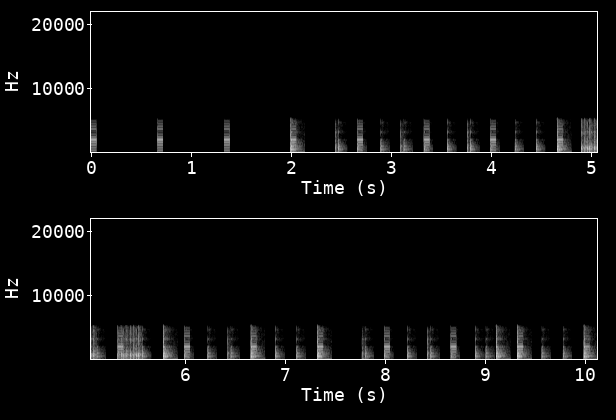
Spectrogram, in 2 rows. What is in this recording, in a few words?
Snare, 90bpm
